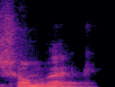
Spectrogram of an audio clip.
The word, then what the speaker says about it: Schönbeck: You can find me on LinkedIn under my name, Pete Schönbeck.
